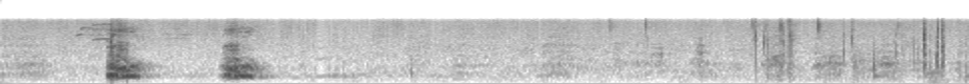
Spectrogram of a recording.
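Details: Dog asking for its meal with two quick, sharp barks close together, followed by quiet room noise and a few light clicks and taps.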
